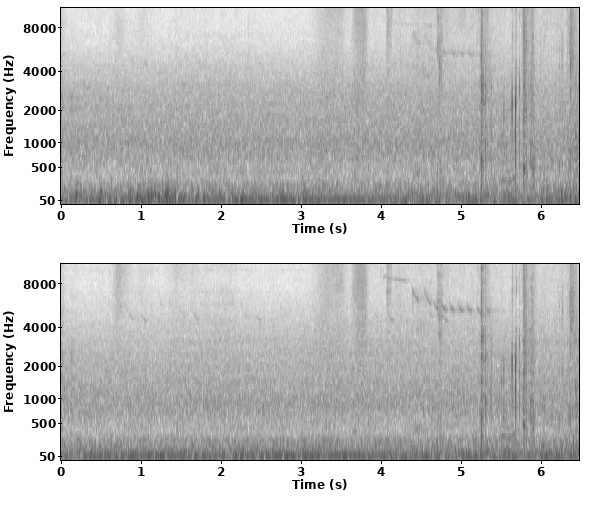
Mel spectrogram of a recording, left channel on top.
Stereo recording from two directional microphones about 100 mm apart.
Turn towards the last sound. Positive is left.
turn(degrees=35)  # may be behind; listen again after turning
